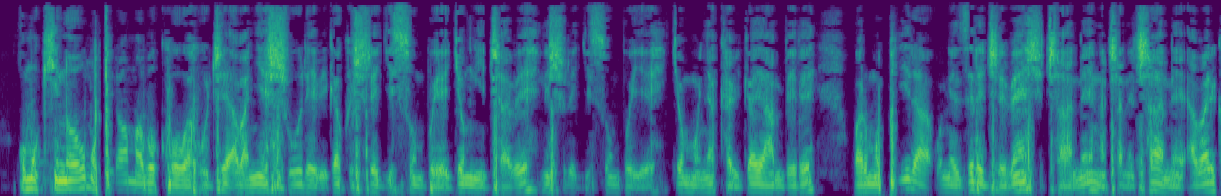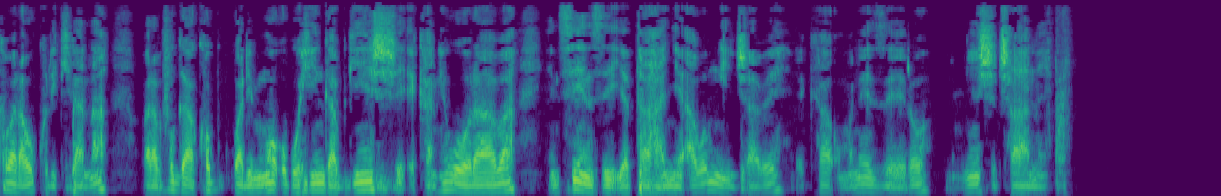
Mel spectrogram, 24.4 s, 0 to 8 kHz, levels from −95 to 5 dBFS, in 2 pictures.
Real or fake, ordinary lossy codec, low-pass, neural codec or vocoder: fake; MP3, 32 kbps; 7.2 kHz; codec, 16 kHz, 16 kbps, FreqCodec, larger model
